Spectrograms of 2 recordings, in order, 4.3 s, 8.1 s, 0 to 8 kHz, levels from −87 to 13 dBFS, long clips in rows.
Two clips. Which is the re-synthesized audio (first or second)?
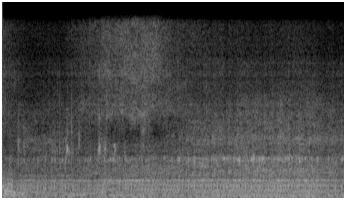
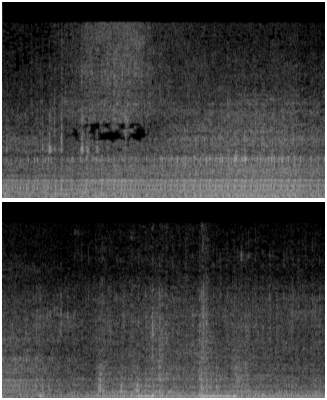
first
